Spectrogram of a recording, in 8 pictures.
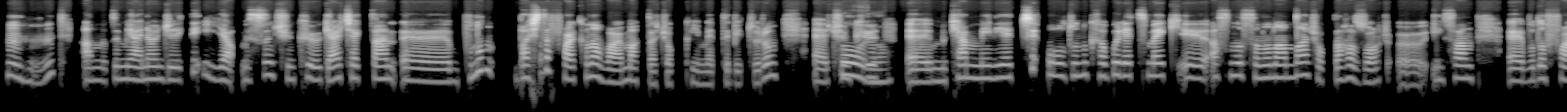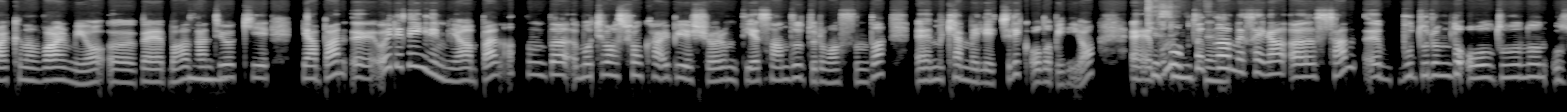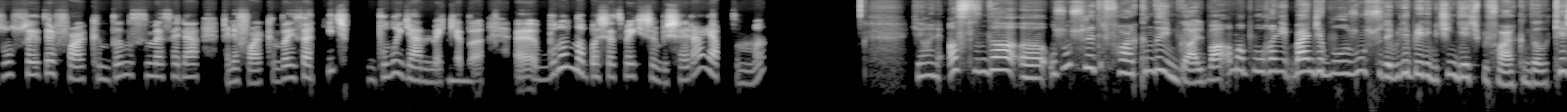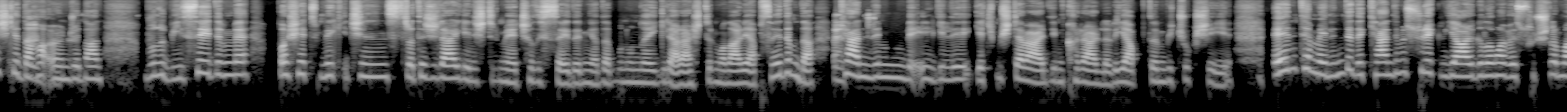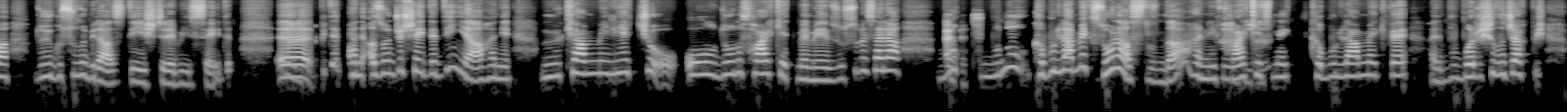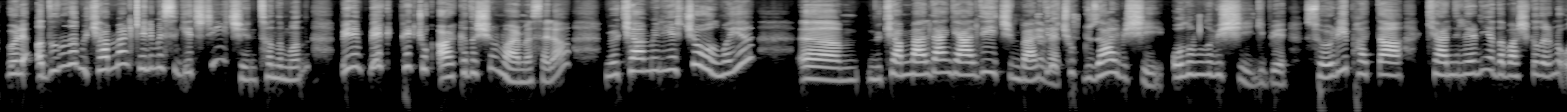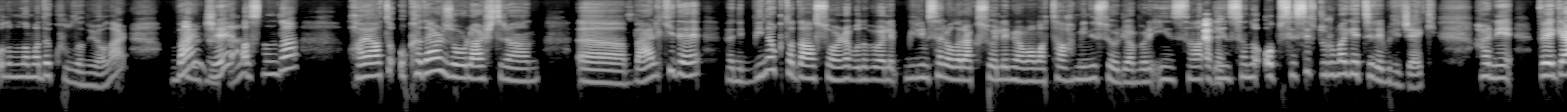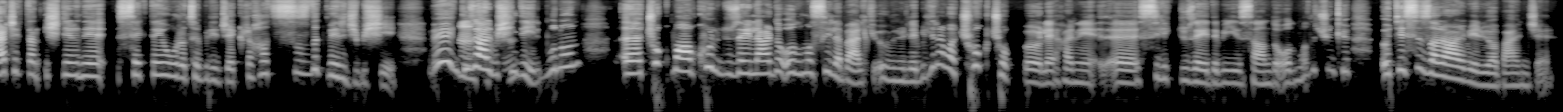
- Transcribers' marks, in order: tapping; other background noise
- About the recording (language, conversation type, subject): Turkish, advice, Mükemmeliyetçilik yüzünden ertelemeyi ve bununla birlikte gelen suçluluk duygusunu nasıl yaşıyorsunuz?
